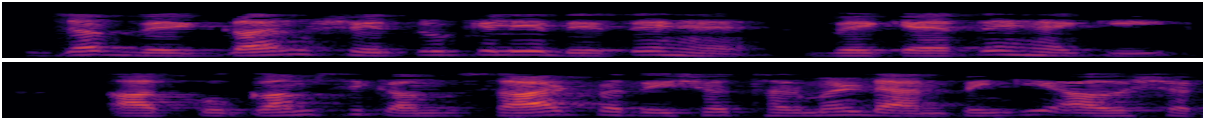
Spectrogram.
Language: Hindi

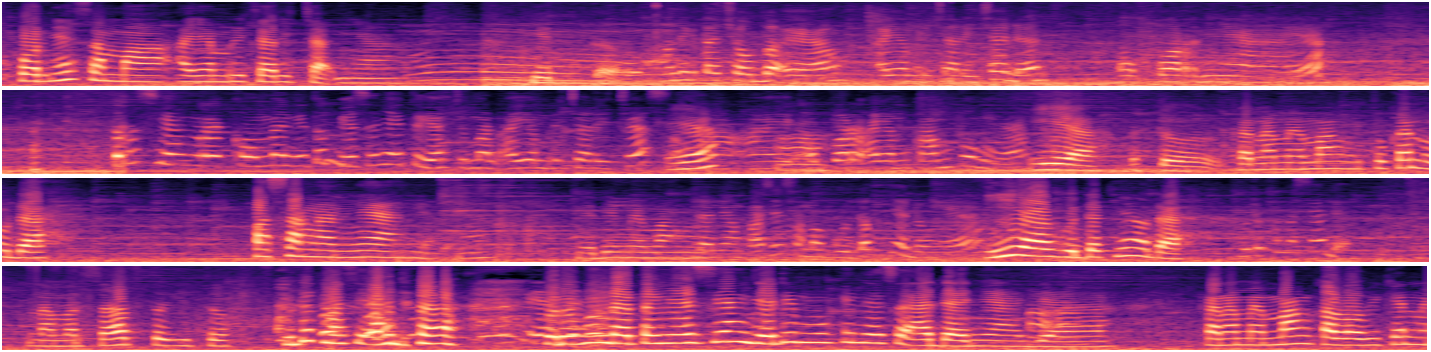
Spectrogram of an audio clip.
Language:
Indonesian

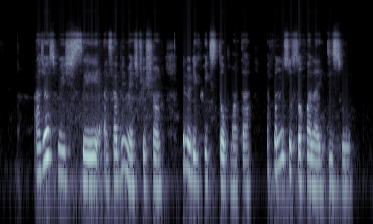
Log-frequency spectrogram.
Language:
Nigerian Pidgin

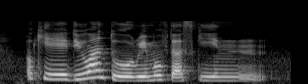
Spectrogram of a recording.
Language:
English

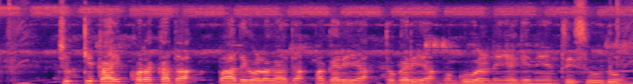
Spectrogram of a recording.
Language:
Kannada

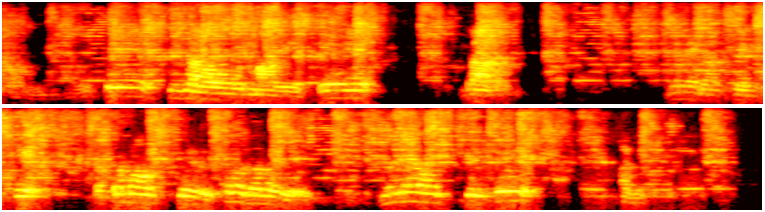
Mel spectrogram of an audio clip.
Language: Japanese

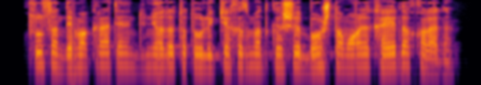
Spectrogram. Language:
Uzbek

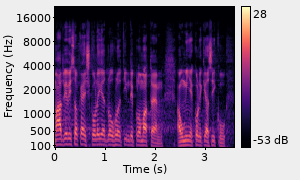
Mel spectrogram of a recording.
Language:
Czech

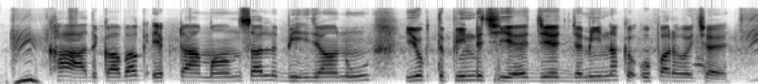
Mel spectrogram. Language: Maithili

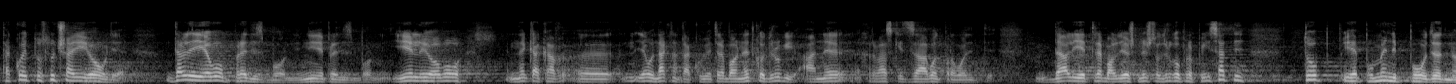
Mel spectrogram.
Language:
Croatian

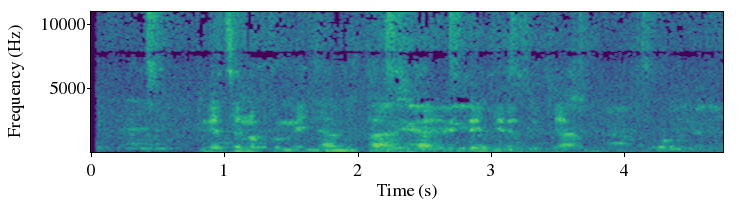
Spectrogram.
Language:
Kinyarwanda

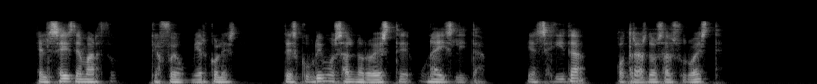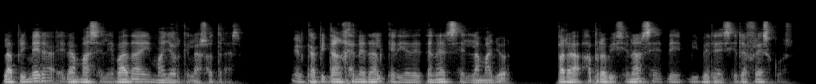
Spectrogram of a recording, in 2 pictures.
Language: Spanish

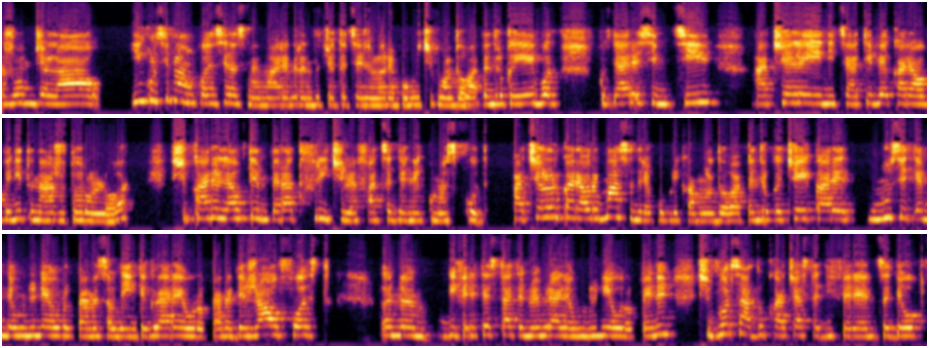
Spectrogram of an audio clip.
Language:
Romanian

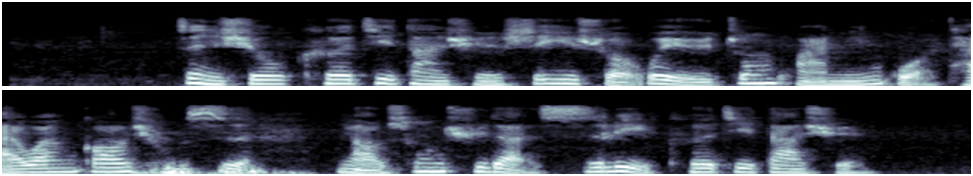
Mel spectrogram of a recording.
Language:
Chinese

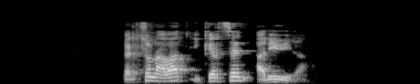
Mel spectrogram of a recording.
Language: Basque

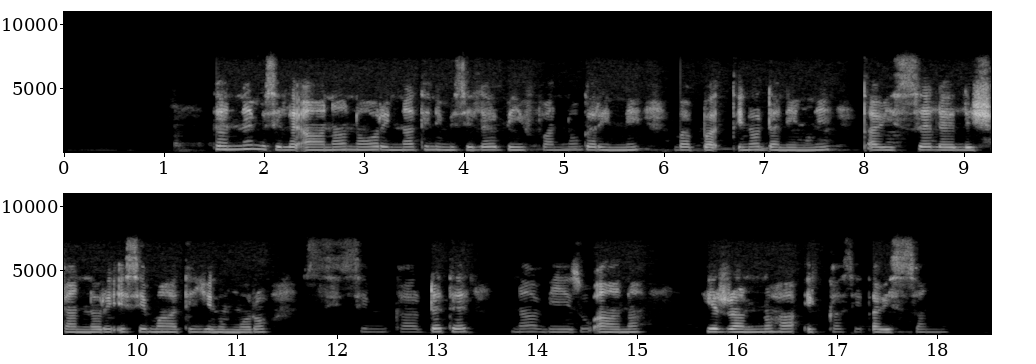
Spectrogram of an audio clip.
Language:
Sidamo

